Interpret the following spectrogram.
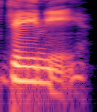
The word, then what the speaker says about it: Janie: Yes, it's Janie. Rhymes with Jamie.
